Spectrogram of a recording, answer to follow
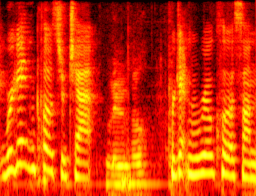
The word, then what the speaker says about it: Louisville: My ruling on cities and states and locations is the people who live there are the ones who get to pick the pronunciation for it. Louisville, that's what it was.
